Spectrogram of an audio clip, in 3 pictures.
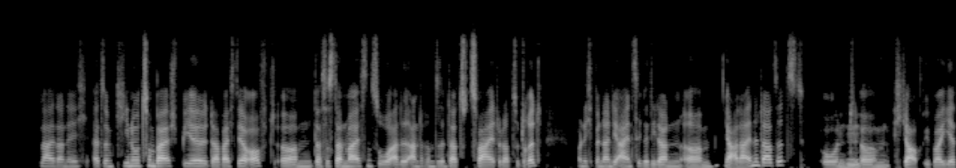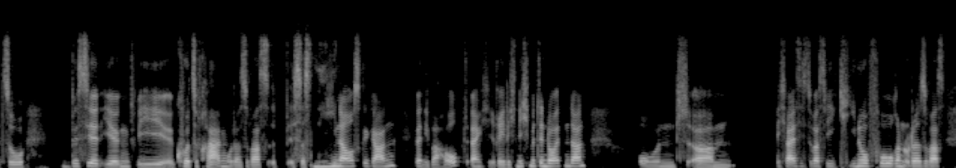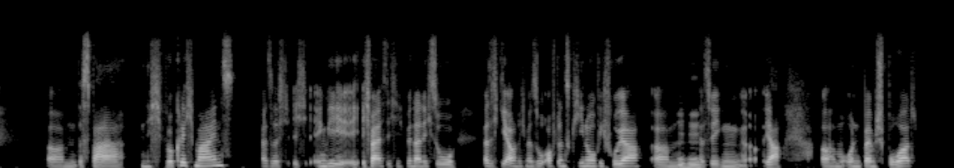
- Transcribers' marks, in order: none
- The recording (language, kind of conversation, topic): German, advice, Wie kann ich in einer neuen Stadt Freundschaften aufbauen, wenn mir das schwerfällt?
